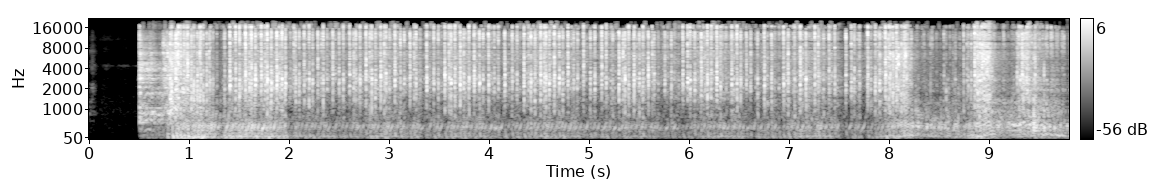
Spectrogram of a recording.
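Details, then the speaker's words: Freshly rebuilt small-block Chevy 350 after successful cam break-in, valve cover leaks fixed, timing slightly off: starts at once and settles to an even, slightly lumpy idle with a steady cam beat, no knocks or ticks; normal. "So, that wraps up for this one, and I'll end it with uh a little bit of idling. Enjoy."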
